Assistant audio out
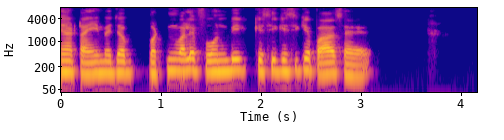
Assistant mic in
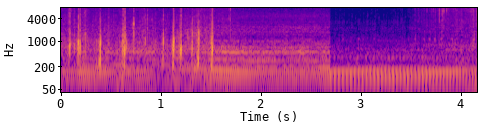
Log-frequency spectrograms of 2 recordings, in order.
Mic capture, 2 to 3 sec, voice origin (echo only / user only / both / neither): neither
